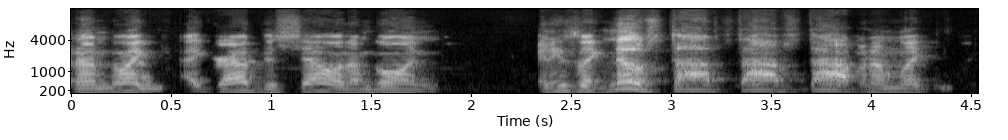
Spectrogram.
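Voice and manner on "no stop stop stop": put-on girlish, high, drawn-out screaming. Retelling a friend with a turtle stuck on his face: imitating a friend screaming. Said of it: "he's screaming like a girl".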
